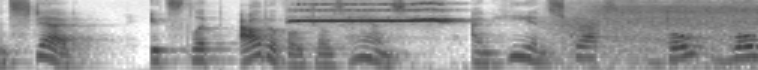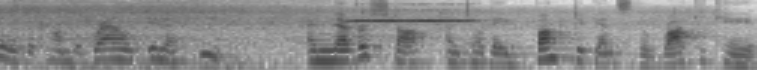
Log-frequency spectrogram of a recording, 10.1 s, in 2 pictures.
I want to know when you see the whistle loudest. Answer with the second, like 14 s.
3 s.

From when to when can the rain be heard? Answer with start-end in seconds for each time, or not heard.
3.5-10.0.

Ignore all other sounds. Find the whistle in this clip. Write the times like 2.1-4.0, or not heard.
1.9-3.1, 7.5-8.2.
